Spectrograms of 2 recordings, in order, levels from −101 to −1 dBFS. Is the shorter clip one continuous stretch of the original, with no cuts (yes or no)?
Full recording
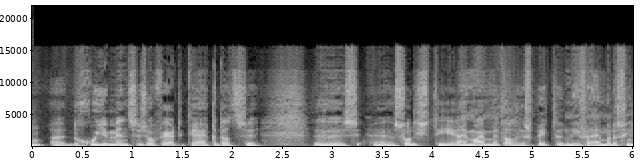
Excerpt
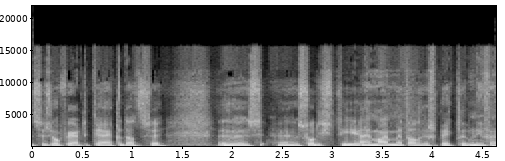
yes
